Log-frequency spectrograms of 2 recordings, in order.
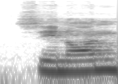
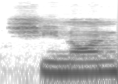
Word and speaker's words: Chinon: देखो सिनॉन बोलो या चिनॉन बोलो, एज यू प्रोनाउंस. शिनॉन भी बोल सकते हैं, चिनॉन CH, सो या फिर सिनॉन भी बोल सकते हैं. ठीक है. या किनॉन भी बोल सकते हैं, जैसा प्रोनाउंस करते. किनॉन, सम टीचर प्रोनाउंस इट किनॉन.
